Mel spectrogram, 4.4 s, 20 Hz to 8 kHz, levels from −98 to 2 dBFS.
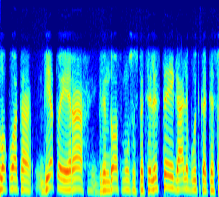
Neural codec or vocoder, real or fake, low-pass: none; real; 7.2 kHz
